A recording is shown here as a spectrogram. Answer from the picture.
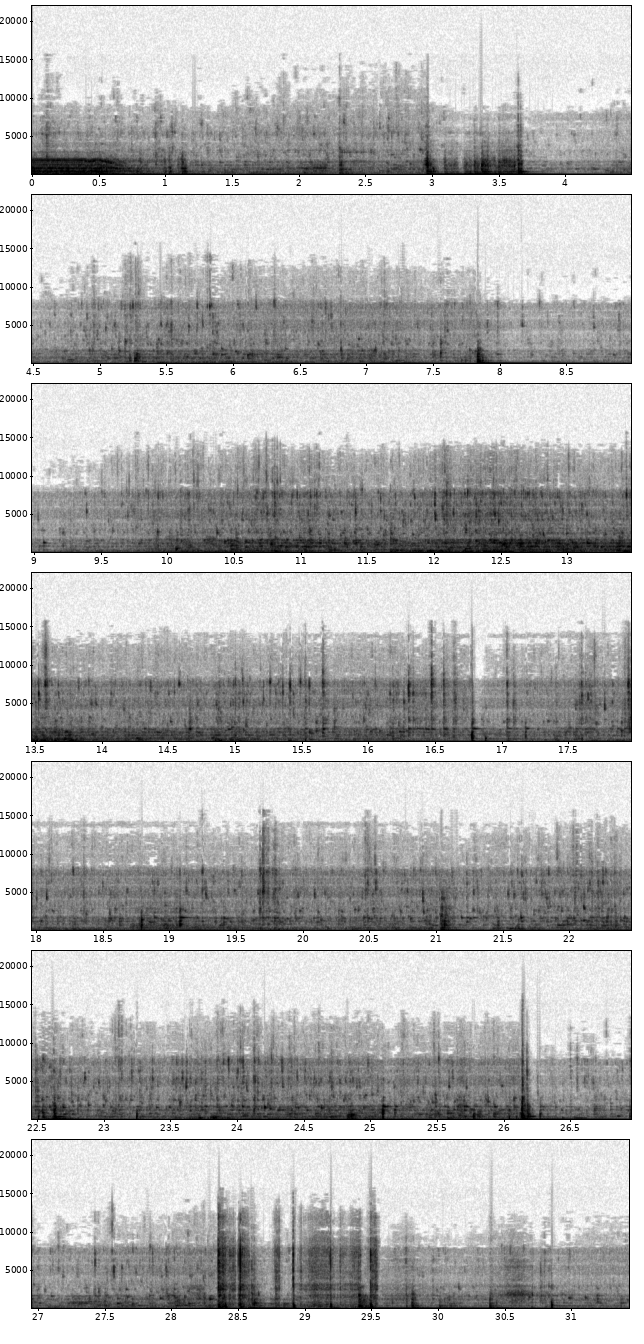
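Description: Scuba diver breathing underwater: gurgling surges of exhaled bubbles every four to five seconds, with scattered knocks against the camera housing.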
